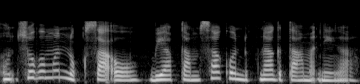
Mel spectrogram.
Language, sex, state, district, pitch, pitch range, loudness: Garo, female, Meghalaya, West Garo Hills, 215 Hz, 195-240 Hz, -19 LUFS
